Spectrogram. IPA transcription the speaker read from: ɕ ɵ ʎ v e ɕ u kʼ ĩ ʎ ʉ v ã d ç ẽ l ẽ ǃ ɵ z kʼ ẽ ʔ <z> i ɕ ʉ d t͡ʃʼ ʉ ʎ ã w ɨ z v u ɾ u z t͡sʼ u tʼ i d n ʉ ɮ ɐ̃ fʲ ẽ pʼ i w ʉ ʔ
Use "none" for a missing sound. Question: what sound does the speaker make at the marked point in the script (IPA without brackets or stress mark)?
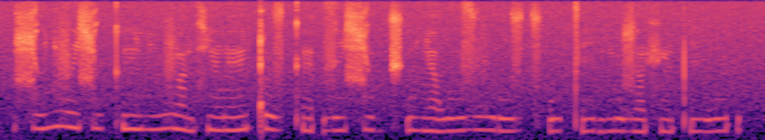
z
